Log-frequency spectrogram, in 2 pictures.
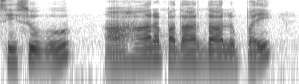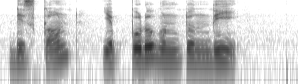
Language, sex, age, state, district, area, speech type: Telugu, male, 18-30, Andhra Pradesh, Eluru, rural, read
